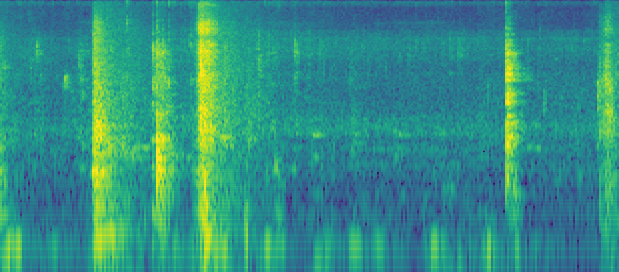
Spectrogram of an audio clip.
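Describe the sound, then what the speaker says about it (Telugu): Mushroom masala curry stirred in a frying pan, soft scraping and squishing with a few louder knocks of the spoon against the pan, close and quiet, with a faint sizzle underneath. "ఇంకా ఫ్రై చేయాలి బాగా."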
